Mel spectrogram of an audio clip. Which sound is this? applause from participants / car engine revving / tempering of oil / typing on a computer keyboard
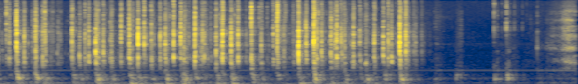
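typing on a computer keyboard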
